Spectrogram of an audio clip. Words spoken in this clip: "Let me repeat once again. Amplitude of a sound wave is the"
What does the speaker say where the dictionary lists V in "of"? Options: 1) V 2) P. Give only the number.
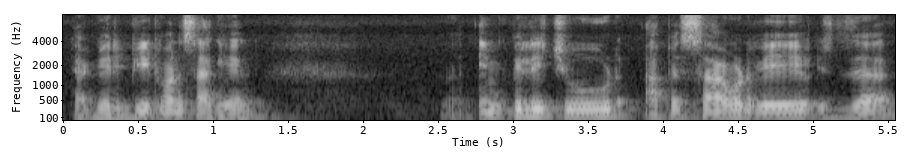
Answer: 2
